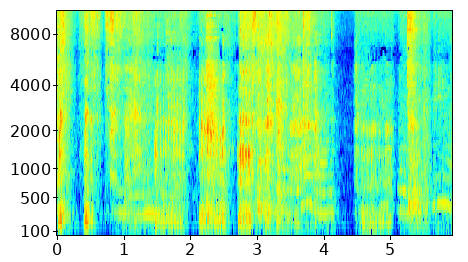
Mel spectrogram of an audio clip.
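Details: Pet Maltese named Harry growling indoors while playing with his new Angry Bird toy and refusing to let go; low rumbling growls in uneven bursts with short breaks, an owner's voice urging him on now and then.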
